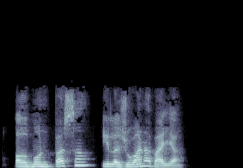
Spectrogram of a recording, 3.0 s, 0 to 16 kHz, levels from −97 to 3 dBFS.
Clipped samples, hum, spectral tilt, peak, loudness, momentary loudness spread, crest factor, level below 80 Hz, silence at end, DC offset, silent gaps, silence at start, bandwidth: under 0.1%; none; -5.5 dB/octave; -2 dBFS; -17 LUFS; 5 LU; 16 dB; -62 dBFS; 0.75 s; under 0.1%; none; 0.2 s; 7.8 kHz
